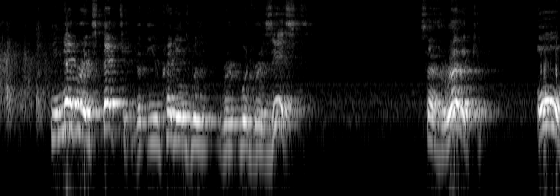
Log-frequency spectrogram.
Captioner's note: applause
